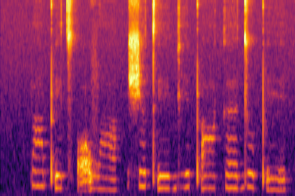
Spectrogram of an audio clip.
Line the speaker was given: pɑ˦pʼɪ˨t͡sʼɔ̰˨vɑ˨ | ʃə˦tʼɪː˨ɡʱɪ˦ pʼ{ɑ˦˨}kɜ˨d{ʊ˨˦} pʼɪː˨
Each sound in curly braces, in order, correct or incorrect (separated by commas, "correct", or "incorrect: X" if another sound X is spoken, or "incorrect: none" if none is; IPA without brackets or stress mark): incorrect: ɑ˨, incorrect: ʊ˦˨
